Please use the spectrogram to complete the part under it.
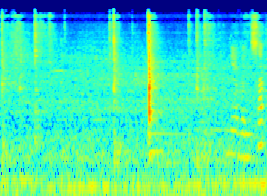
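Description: A metal pan clinks against a pot.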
